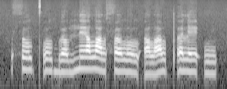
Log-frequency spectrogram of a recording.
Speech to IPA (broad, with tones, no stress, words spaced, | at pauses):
ħu˧lˠ pʼu˨lˠbø˨lˠ ne˦lˠ e˧lˠħø˧lˠu˨lˠʔə˨lˠ e˦lˠpʼə˦le˦ ʔu˧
